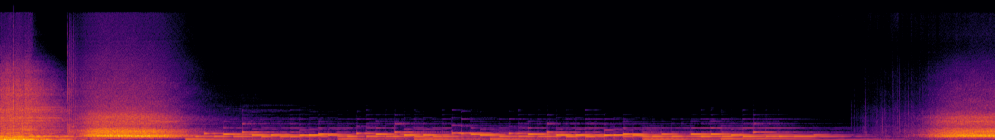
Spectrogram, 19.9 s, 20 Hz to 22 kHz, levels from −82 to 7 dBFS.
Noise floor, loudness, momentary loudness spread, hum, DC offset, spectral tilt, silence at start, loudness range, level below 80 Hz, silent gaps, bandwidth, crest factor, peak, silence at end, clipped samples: -45 dBFS; -19 LUFS; 16 LU; none; under 0.1%; -4.5 dB/octave; 0 s; 13 LU; -46 dBFS; none; 19.5 kHz; 18 dB; 0 dBFS; 0 s; under 0.1%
